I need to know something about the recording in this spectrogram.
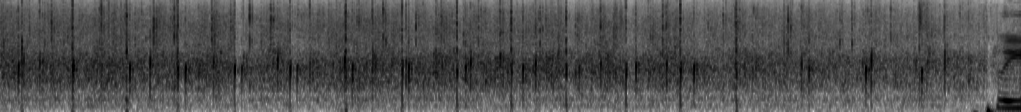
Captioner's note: audience applauding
